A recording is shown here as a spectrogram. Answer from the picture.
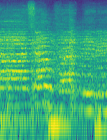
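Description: Arabic orchestral song: singing over orchestral accompaniment, with bass notes coming in about a second in.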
